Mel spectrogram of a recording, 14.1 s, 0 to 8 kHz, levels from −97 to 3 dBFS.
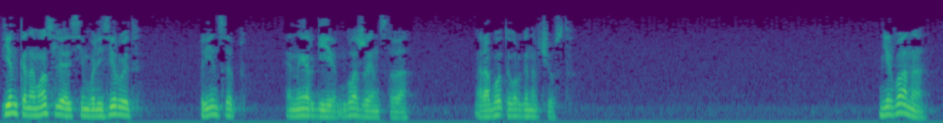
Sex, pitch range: male, 115-150 Hz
